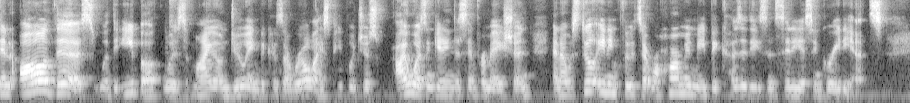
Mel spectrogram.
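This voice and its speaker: A woman talks at a very fast pace and medium pitch, with ordinary pitch variation. Noticeable background noise is present. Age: 60s. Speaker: wellness author. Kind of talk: radio interview. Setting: internet radio show.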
